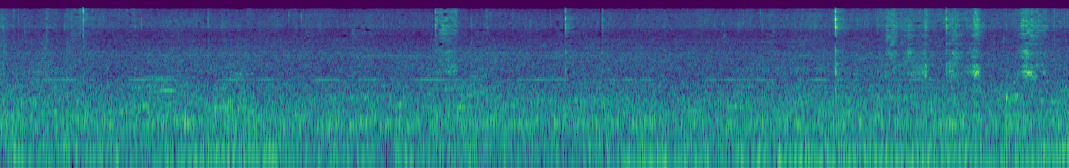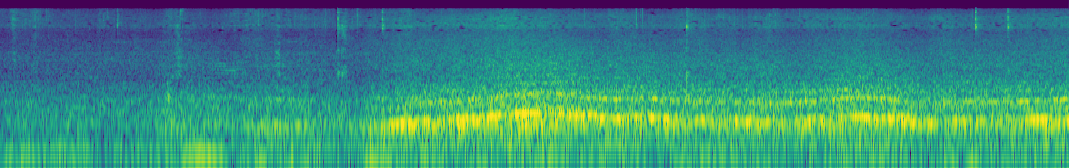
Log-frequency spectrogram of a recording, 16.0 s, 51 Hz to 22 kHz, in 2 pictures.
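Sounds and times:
light sizzle: 0.0s - 16.0s
steady low rumble: 8.0s - 16.0s.

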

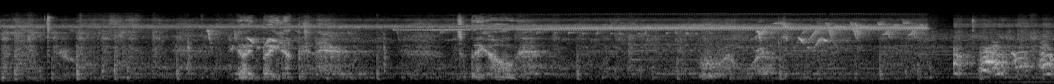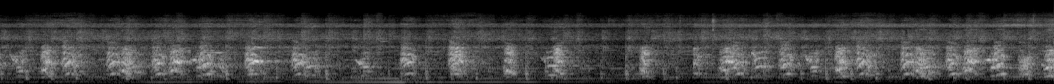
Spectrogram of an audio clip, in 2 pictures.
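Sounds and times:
hounds baying: 9.2s - 21.0s.

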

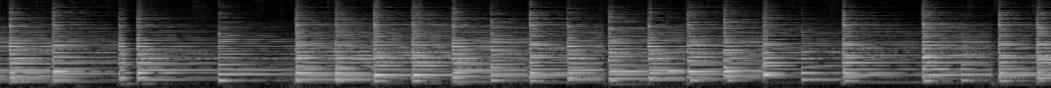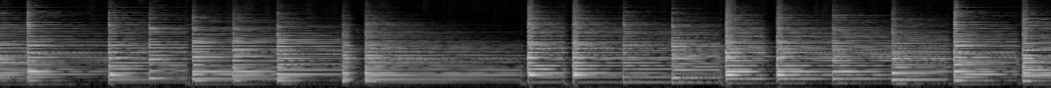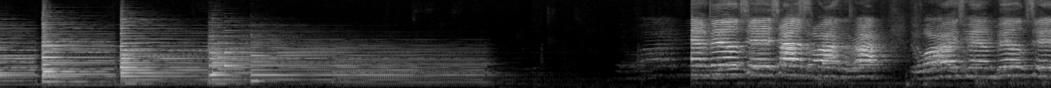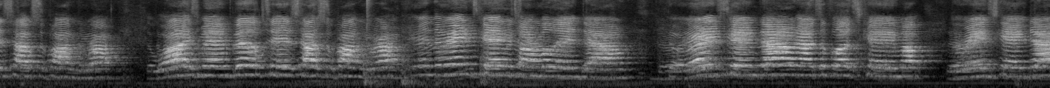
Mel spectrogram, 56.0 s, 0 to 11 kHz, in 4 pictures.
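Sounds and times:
piano notes: 0.0s - 36.1s, 37.2s - 56.0s
children singing together: 36.2s - 56.0s.

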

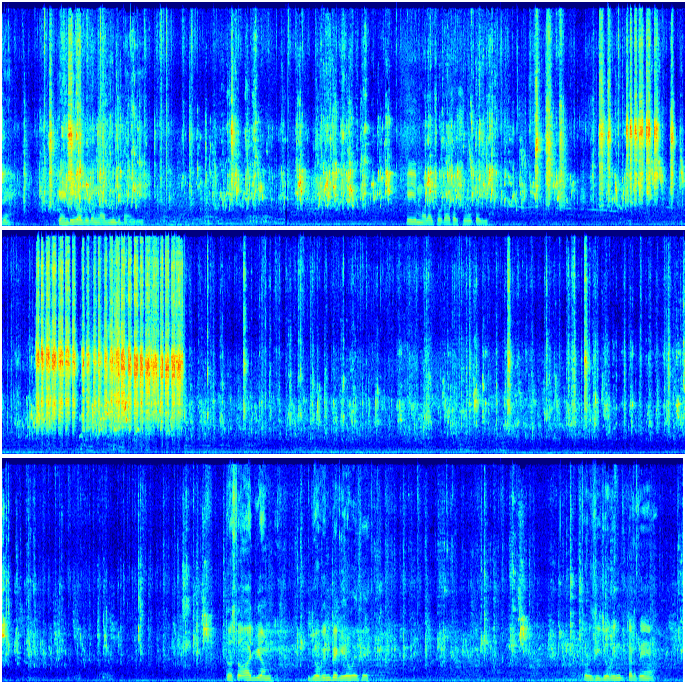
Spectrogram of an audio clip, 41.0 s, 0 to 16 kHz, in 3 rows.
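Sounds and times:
pigeon calls: 0.0s - 40.9s
pigeons pecking and shuffling: 26.0s - 31.9s.

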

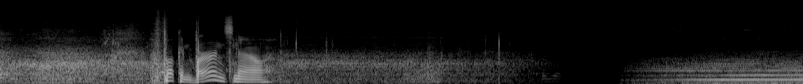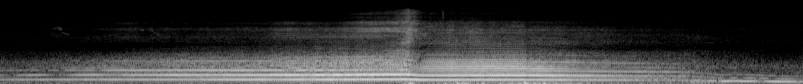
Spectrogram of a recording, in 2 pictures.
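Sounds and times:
motorcycle passing at speed: 6.2s - 16.0s.

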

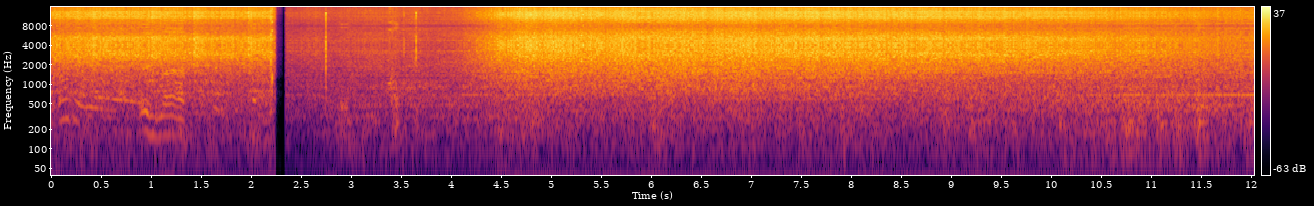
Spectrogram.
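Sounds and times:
steam locomotive venting steam: 0.0s - 12.0s.

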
